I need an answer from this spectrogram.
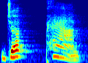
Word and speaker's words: Japan: With Japan and Brazil, the first syllable is reduced and the second syllable is stressed.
